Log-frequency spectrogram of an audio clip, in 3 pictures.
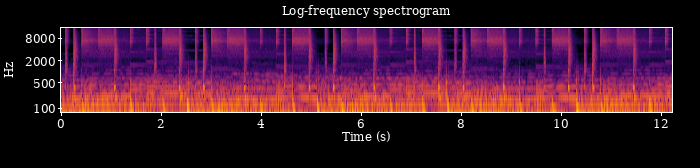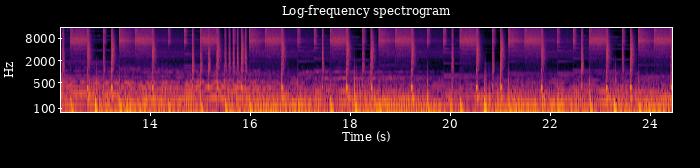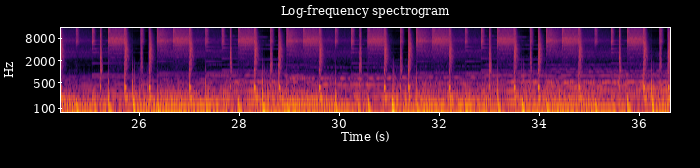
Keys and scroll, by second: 1.1 Tab, 2.3 ctrl+b, 3.6 v, 5.3 ., 5.5 3, 6.1 Return, 7.8 3, 8.9 shift+g, 23.1 Tab, 23.7 g, 25.1 shift+a, 26.1 Tab, 26.7 s, 27.1 0, 27.2 Return, 27.6 Tab, 30.7 b, 31.0 Return, 35.3 ., 35.5 0, 35.9 Return.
